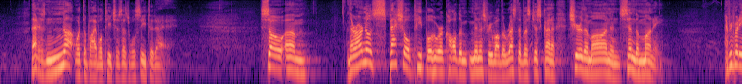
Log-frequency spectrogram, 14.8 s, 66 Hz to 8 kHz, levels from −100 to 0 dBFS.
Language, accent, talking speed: English, American, 160 wpm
